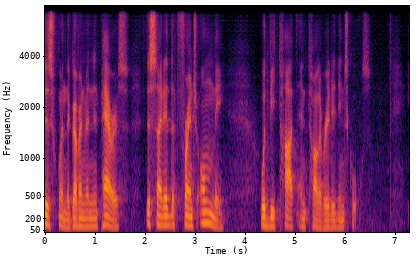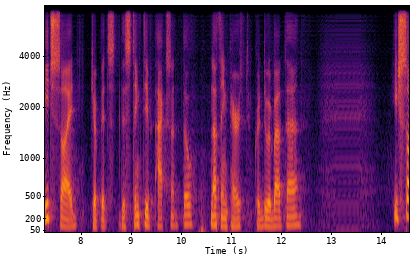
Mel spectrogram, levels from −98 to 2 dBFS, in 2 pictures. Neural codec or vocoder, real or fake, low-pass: codec, 16 kHz, about 1 kbps, DyCAST, with the encoder's durations; fake; 7.2 kHz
